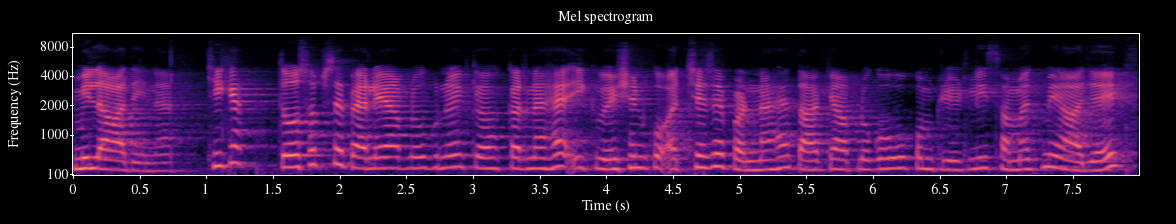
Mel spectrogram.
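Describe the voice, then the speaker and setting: A woman teacher, slightly hoarse from a sore throat, explains math step by step and asks questions she answers herself. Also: fairly high pitch, bright, forceful tone, muffled recording. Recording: echoey room.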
